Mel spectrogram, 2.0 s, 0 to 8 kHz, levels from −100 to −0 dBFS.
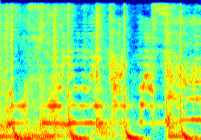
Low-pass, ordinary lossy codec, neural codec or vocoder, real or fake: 7.2 kHz; none; codec, 16 kHz, 4 kbps, FreqCodec, smaller model; fake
